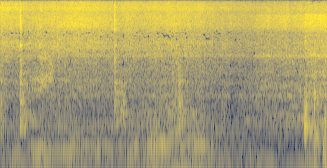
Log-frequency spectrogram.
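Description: Mutton karahi in yogurt sizzles softly in the pan while being stirred, with a few sharp scrapes of the spoon against the metal over a steady low frying hiss.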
